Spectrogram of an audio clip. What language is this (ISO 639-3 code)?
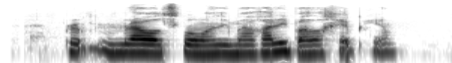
kat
